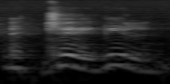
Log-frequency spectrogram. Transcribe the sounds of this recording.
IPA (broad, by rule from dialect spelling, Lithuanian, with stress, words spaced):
bʲɛt ˈt͡ʃʲɛ ɪ ˈʋʲɪlʲnʲʊ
